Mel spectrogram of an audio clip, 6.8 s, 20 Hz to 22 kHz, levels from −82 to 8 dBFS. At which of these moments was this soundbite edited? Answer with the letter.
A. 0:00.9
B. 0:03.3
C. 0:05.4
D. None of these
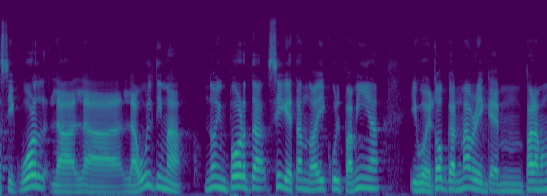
C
